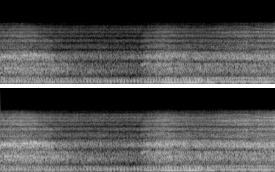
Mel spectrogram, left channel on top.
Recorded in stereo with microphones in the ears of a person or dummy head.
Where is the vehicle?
25° right (ahead or behind).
